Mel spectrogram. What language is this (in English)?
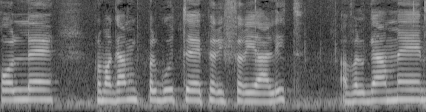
Hebrew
